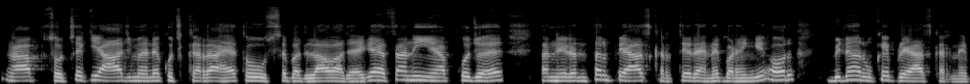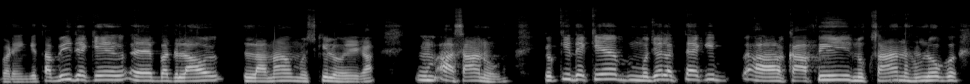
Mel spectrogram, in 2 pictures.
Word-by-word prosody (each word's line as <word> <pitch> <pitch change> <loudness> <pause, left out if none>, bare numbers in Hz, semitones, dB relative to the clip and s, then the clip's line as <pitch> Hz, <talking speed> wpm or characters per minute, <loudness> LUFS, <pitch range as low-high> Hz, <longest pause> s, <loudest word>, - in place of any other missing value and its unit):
आप 180 +1 +1
सोचें 170 +3 -1
कि 205 +5 -2
आज 170 -1 +2
मैंने 165 +1 +1
कुछ 175 0 -4
करा 160 0 +2
है 155 +2 +1
तो 175 -2 +2
उससे 155 +3 -3
बदलाव 150 0 +2
आ 150 - +3
जाएगा, 150 +7 +1
ऐसा 185 +4 +1
नहीं 195 -1 +2
है। 175 - +2
आपको 170 +2 -1
जो 170 0 +2
है 175 +4 +2 0.4
अ, 175 - +1
निरंतर 175 +5 +1
प्रयास 175 -1 +1
करते 165 +3 -2
रहने 160 -1 +1
पड़ेंगे 150 +3 +1 0.2
और 210 +2 +1 0.4
बिना 190 +5 +1
रुके 185 +1 -1
प्रयास 150 -2 +1
करने 135 0 -4
पड़ेंगे। 125 +1 -5
तभी 180 +7 +1
देखिए 205 0 0
अ, 185 -4 +2
बदलाव 170 +3 +2 0.3
लाना 160 +2 +2
मुश्किल 160 +1 -1
होएगा 135 +1 -1 0.4
उम, 195 -2 +1
आसान 175 -2 +1
होगा 130 0 -5 0.4
क्योंकि 190 +5 -1
देखिए 235 +2 +1
मुझे 195 -1 -1
लगता 215 +1 0
है 215 - +2
कि 225 +4 -2
अ, 180 -3 0
काफ़ी 205 +5 +2
नुकसान 175 +3 0
हम 165 +1 -1
लोग 185 0 +1
175 Hz, 160 wpm, -22 LUFS, 160-190 Hz, 0.4 s, आ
